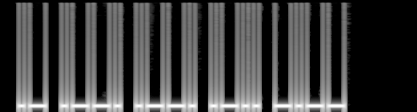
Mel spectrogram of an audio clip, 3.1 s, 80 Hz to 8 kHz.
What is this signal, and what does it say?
Morse code, heard as a keyed tone, about 32 wpm, 250 Hz. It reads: APPLY
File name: morse / morse-training-30WPM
